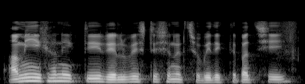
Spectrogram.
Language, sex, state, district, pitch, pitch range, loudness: Bengali, male, West Bengal, Alipurduar, 120 Hz, 110-140 Hz, -19 LUFS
